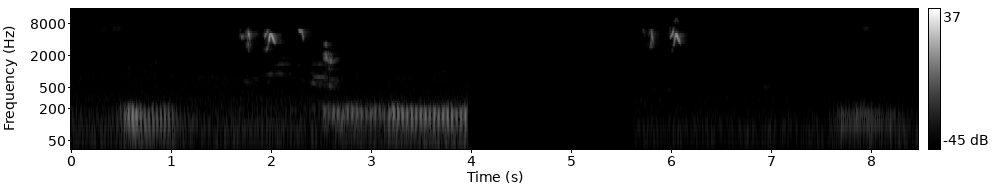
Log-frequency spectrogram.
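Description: Bengal bush lark giving two bursts of high, sharp chirping notes about four seconds apart, over a low droning rumble in the background.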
